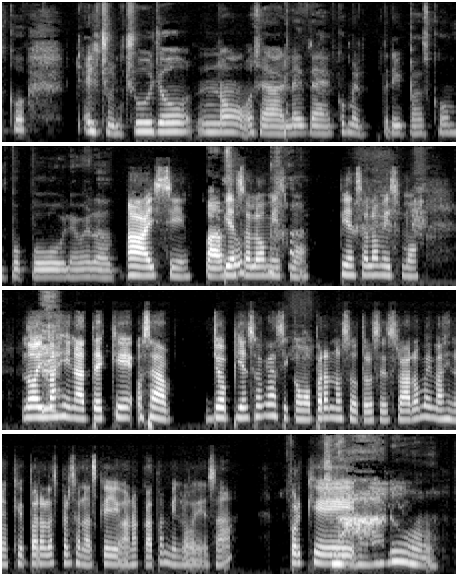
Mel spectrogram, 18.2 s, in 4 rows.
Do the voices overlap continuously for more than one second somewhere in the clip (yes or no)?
no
